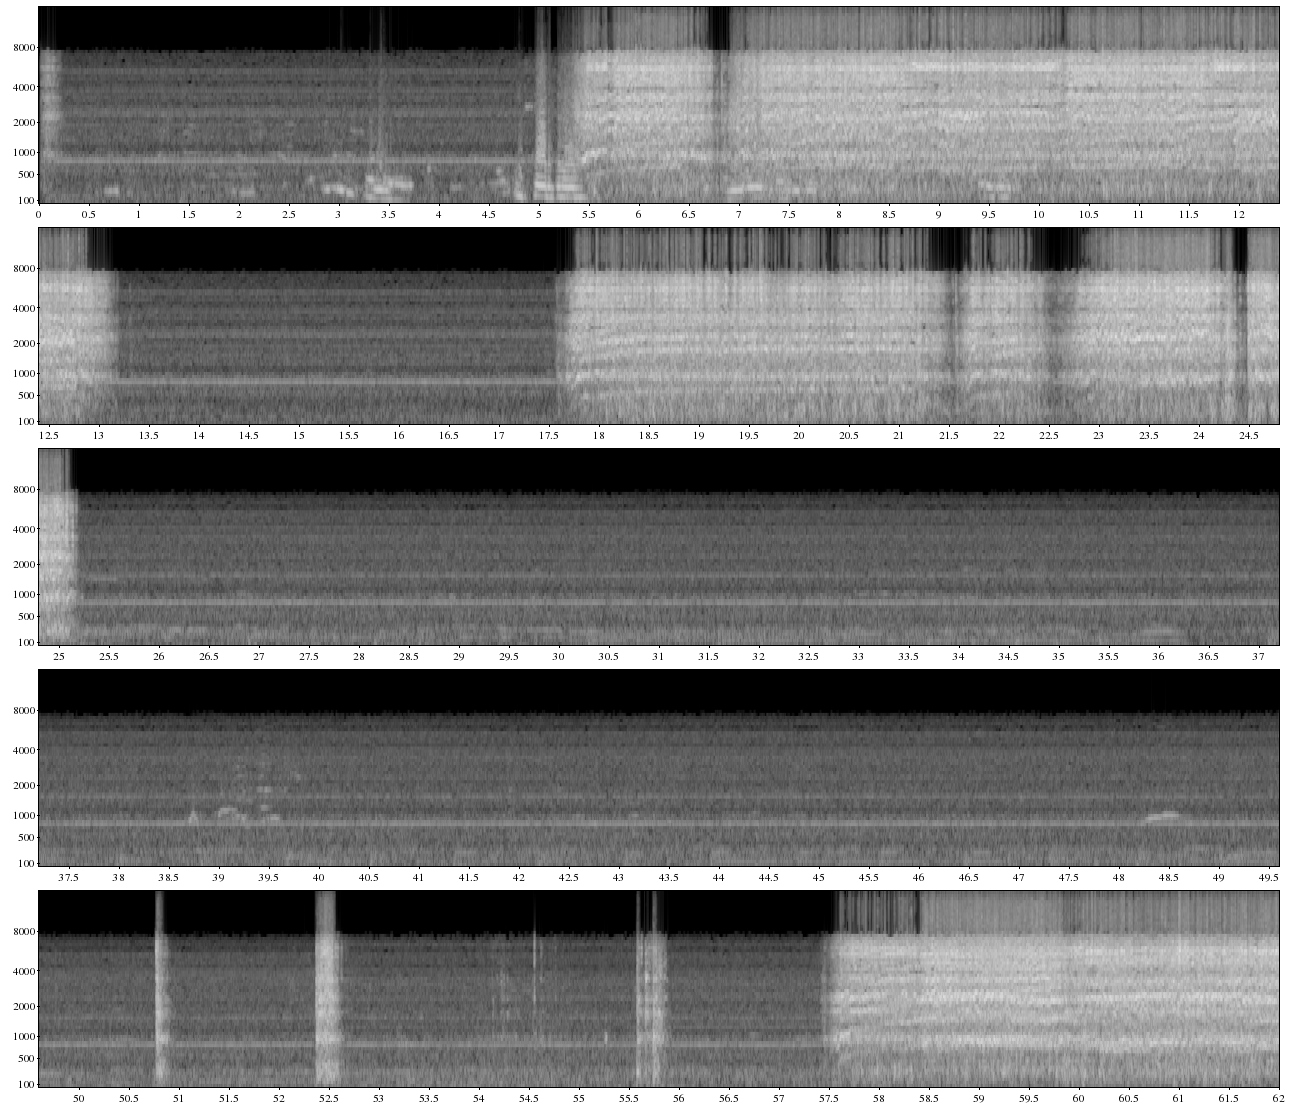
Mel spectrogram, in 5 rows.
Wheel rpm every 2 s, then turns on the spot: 0, 0, 40, 120, 160, 160, 80, 0, 20, 150, 140, 110, 70, 0, 0, 0, 0, 0, 0, 0, 0, 0, 0, 0, 0, 0, 20, 0, 20, 190, 190.
none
